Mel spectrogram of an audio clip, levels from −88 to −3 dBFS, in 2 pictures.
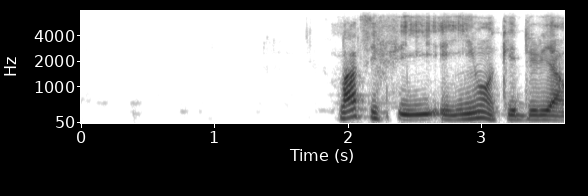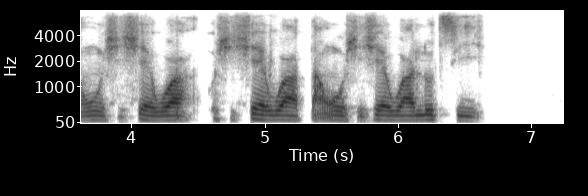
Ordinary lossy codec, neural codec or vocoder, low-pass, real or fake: Opus, 16 kbps; none; 7.2 kHz; real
